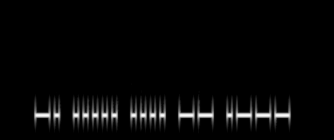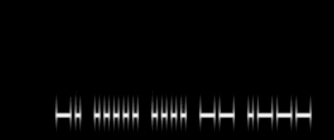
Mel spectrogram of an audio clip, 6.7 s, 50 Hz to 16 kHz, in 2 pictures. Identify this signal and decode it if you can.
Morse code, heard as a keyed tone, about 25 wpm, 700 Hz. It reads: N5HMJ N5HMJ
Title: USA Call Signs - 5 Characters - Repeated 3x - 25wpm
